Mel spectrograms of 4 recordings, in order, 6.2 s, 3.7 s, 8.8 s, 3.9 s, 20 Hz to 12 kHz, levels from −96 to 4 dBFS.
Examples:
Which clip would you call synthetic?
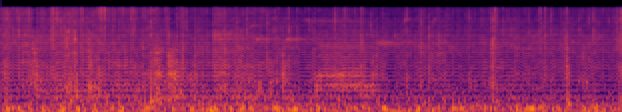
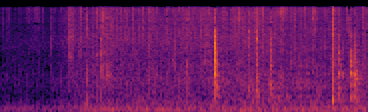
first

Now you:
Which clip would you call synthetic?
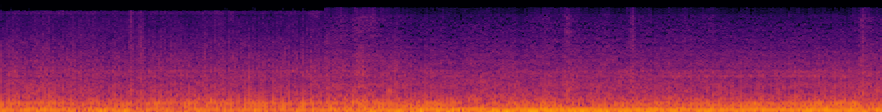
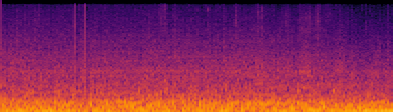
first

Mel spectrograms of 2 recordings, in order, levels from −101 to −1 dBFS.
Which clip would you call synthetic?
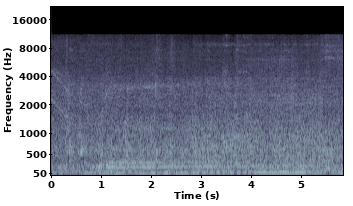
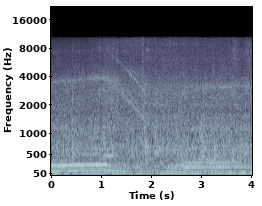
first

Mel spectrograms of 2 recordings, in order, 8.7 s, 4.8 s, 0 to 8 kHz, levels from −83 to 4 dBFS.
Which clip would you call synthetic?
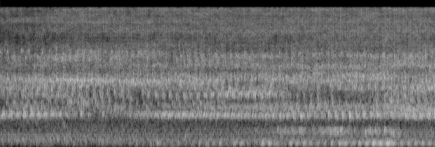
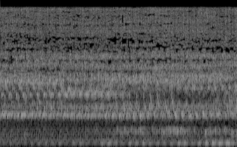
first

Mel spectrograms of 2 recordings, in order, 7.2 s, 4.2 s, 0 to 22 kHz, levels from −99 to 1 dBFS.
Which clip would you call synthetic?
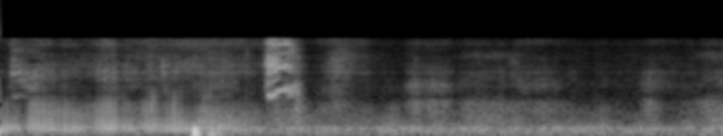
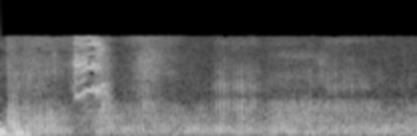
first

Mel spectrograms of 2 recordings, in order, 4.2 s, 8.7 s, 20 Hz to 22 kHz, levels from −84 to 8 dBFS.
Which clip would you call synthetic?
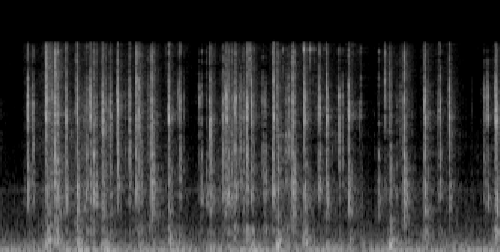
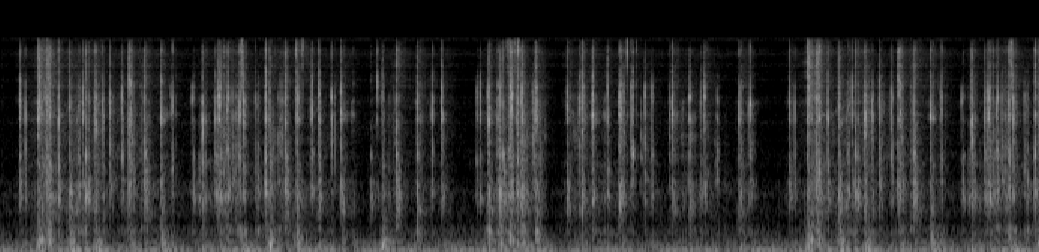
second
